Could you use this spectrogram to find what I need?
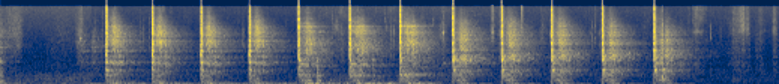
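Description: A wooden mallet knocks sharply on a wooden peg.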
